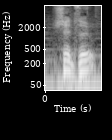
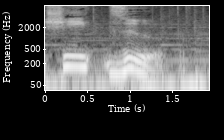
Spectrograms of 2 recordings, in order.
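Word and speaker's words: Shih Tzu: how about the shitzu how do you say that shitsu it's Shi Zoo you think they'd be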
